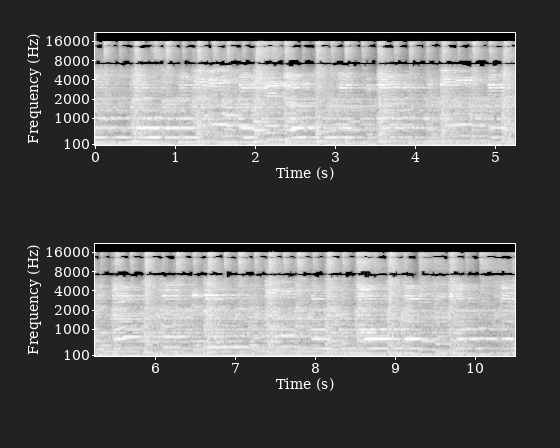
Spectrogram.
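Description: Live country band playing an instrumental stretch: guitars carrying the melody over bass and a steady drum beat, with no vocals.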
